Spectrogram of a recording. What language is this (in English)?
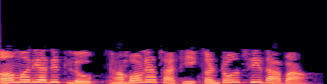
Marathi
